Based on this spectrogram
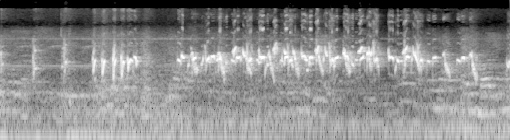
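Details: A few scattered sharp notes, then a male yellow-vented bulbul of fighter type launches into a rich, rapid babbling warble that runs steadily for three seconds over a low background hum.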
